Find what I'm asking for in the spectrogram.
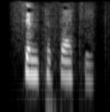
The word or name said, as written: sympathetic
